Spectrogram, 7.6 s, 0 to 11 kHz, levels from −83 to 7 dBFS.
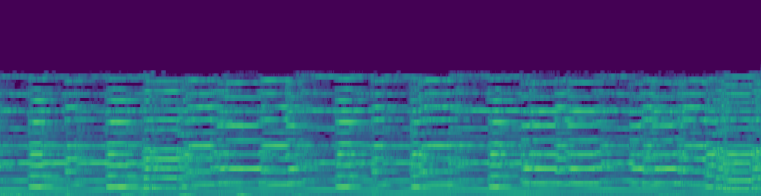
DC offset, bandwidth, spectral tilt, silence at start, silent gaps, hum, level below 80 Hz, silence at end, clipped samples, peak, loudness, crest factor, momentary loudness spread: under 0.1%; 7.2 kHz; -0.5 dB/octave; 0 s; none; none; -34 dBFS; 0 s; under 0.1%; -6 dBFS; -17 LUFS; 14 dB; 5 LU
